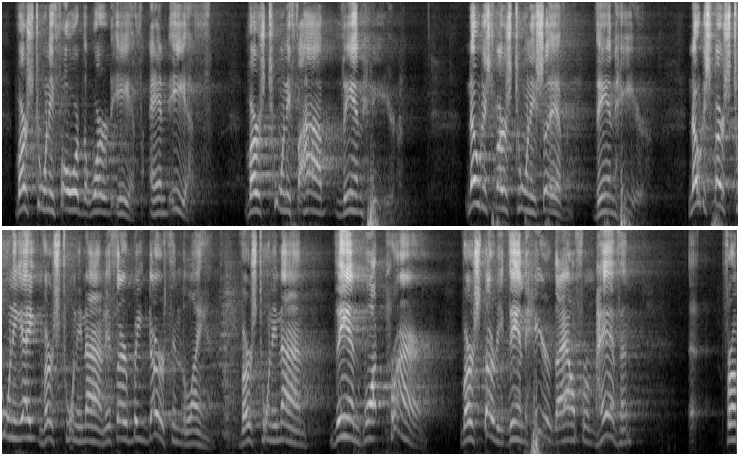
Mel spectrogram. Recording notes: Monday Evening service at Calvary Baptist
